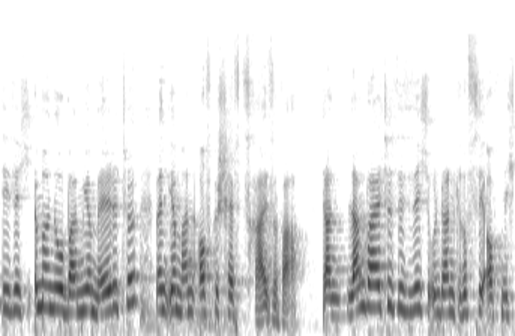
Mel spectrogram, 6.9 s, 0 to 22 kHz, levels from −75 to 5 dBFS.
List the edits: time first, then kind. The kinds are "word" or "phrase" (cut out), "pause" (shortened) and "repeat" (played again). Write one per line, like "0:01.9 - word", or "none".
none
